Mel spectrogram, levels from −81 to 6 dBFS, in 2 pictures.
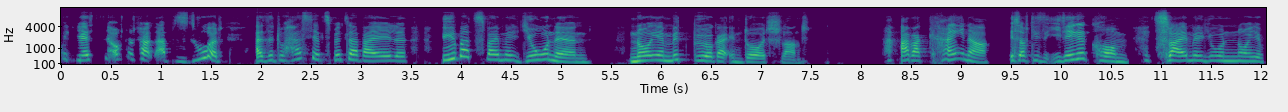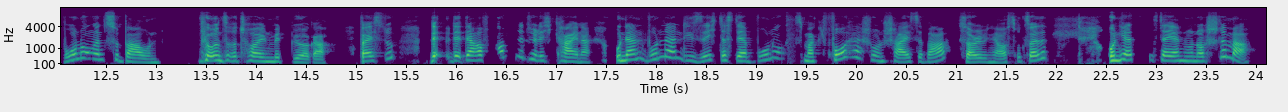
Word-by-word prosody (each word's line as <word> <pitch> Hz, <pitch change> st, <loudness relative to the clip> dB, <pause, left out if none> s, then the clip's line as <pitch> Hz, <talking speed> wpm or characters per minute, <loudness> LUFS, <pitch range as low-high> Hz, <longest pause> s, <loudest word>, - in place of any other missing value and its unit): Ja, 255 Hz, 0 st, +4 dB
es 265 Hz, -, +1 dB
ist -, -, -43 dB
ja -, -, -3 dB
auch 285 Hz, -, -1 dB
total 310 Hz, -1 st, +2 dB
absurd. 235 Hz, -, 0 dB, 0.3 s
Also 235 Hz, +3 st, +3 dB
du 255 Hz, 0 st, -9 dB
hast 315 Hz, +4 st, -6 dB
jetzt 285 Hz, -4 st, -5 dB
mittlerweile 235 Hz, -5 st, +2 dB, 0.3 s
über 320 Hz, +11 st, +3 dB
2.000.000 250 Hz, -, -1 dB, 0.4 s
neue 250 Hz, +5 st, +3 dB
Mitbürger 240 Hz, -4 st, -1 dB
in 180 Hz, -1 st, -10 dB
Deutschland, 175 Hz, -2 st, -3 dB, 0.9 s
aber 245 Hz, 0 st, +5 dB
keiner 270 Hz, -, 0 dB, 0.2 s
ist 245 Hz, -, 0 dB
auf 245 Hz, -, +3 dB
diese 245 Hz, -8 st, -12 dB
Idee 225 Hz, +9 st, +1 dB
gekommen, 220 Hz, -, 0 dB, 0.2 s
2.000.000 240 Hz, -2 st, +2 dB
neue 220 Hz, -2 st, -4 dB
Wohnungen 300 Hz, -, 0 dB
zu 275 Hz, -1 st, -5 dB
bauen 165 Hz, -3 st, +1 dB, 0.4 s
für 250 Hz, -, +6 dB
unsere 245 Hz, -2 st, 0 dB
tollen 220 Hz, -3 st, 0 dB
Mitbürger. 175 Hz, -5 st, -2 dB, 0.3 s
Weißt 225 Hz, +4 st, +3 dB
du? 360 Hz, -, -7 dB, 0.4 s
D 485 Hz, 0 st, +4 dB
darauf 260 Hz, -, +4 dB
kommt 390 Hz, +2 st, -1 dB
natürlich 285 Hz, -, -6 dB
keiner. 195 Hz, -5 st, +2 dB, 0.2 s
Und 250 Hz, -, +2 dB
dann 285 Hz, +1 st, +2 dB
wundern 375 Hz, +6 st, 0 dB
die 240 Hz, -, -11 dB
sich, 230 Hz, +5 st, -5 dB
dass 255 Hz, 0 st, -2 dB
der 220 Hz, -2 st, +3 dB
Wohnungsmarkt 245 Hz, -, -4 dB
vorher 375 Hz, +7 st, +2 dB
schon 250 Hz, -5 st, -7 dB
scheiße 190 Hz, -1 st, -1 dB
war. 185 Hz, -, +1 dB
Sorry, 180 Hz, +1 st, +3 dB
wegen 175 Hz, -1 st, -12 dB
der 155 Hz, -, -1 dB
Ausdrucksweise. 210 Hz, -, 0 dB, 0.6 s
Und 240 Hz, +1 st, +9 dB
jetzt 280 Hz, +1 st, +3 dB
ist 255 Hz, 0 st, -19 dB
er 250 Hz, -, +5 dB
ja 230 Hz, 0 st, +3 dB
nur 230 Hz, -1 st, -5 dB
noch 215 Hz, -1 st, 0 dB
schlimmer. 425 Hz, -, +1 dB
240 Hz, 160 wpm, -24 LUFS, 215-275 Hz, 0.9 s, Und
